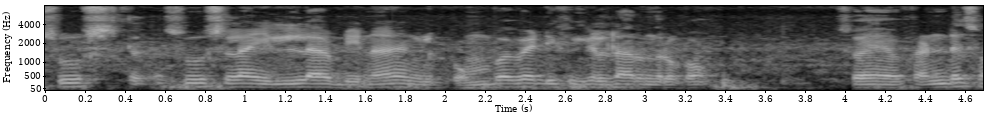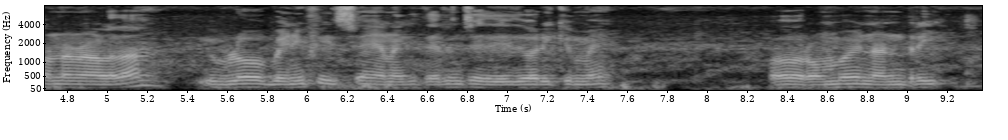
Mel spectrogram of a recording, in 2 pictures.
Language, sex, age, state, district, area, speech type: Tamil, male, 18-30, Tamil Nadu, Namakkal, rural, spontaneous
